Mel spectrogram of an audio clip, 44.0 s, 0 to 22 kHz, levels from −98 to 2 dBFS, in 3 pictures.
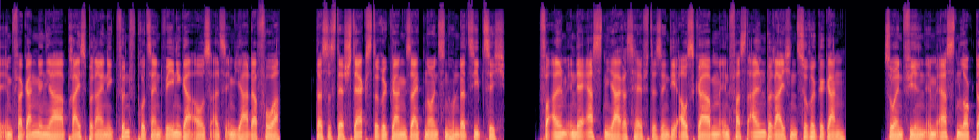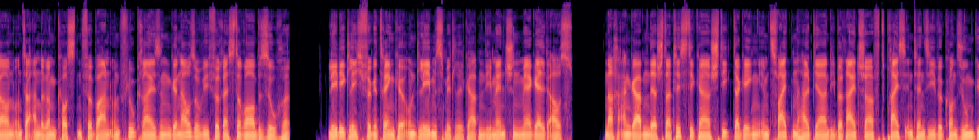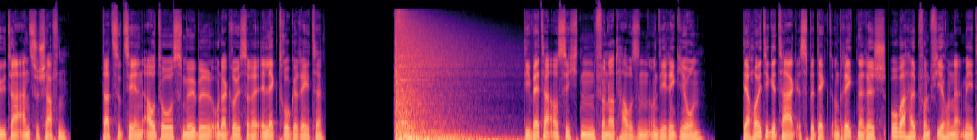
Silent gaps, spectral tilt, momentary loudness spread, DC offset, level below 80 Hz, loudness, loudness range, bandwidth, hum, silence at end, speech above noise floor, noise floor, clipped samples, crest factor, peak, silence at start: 4.21-4.66 s, 7.57-8.03 s, 12.69-13.22 s, 19.04-19.42 s, 23.28-23.67 s, 30.43-30.87 s, 34.26-35.27 s, 40.09-40.48 s; -5.5 dB/octave; 5 LU; under 0.1%; -30 dBFS; -17 LUFS; 2 LU; 17 kHz; none; 0 s; over 74 dB; under -90 dBFS; under 0.1%; 16 dB; -2 dBFS; 0 s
